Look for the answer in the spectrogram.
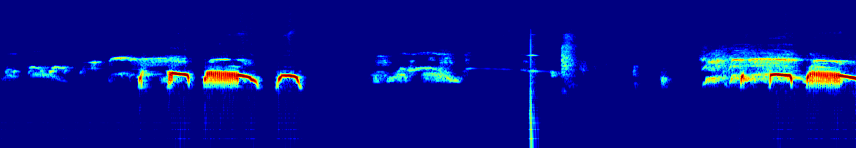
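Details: Decoy spotted dove cooing in quick bursts. Pairs of short hollow coos lead into a longer rolled coo, and the phrase is repeated later. Quieter cooing from other doves and a sharp click are heard between the phrases.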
